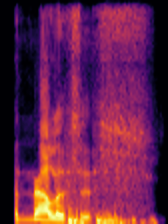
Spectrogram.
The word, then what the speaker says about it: analysis: on the first syllable it switches to the second syllable with the noun and the adjective form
